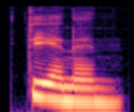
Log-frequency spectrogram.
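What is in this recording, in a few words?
they have, spanish, female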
